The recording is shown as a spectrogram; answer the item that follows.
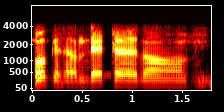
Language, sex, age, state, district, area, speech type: Tamil, male, 45-60, Tamil Nadu, Sivaganga, urban, conversation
